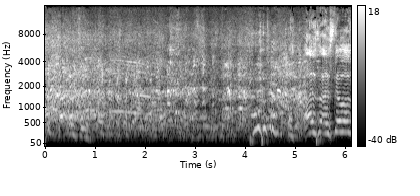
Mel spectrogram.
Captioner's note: audience laughs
